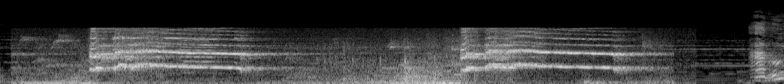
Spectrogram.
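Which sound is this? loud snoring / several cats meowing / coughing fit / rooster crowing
rooster crowing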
